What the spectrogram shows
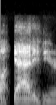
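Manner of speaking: ordinary talk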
